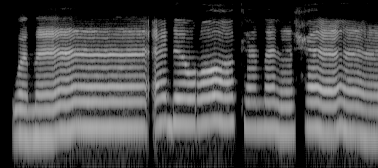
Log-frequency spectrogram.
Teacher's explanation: Nah ini patokan utamanya adraka. Di adrokanya itu naikkan supaya nanti malhaqqah bisa diambil datar nadanya.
